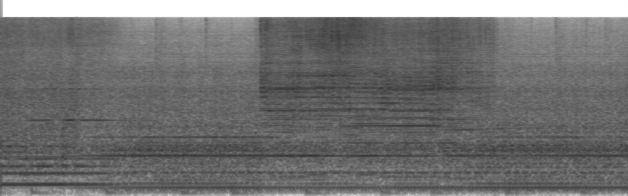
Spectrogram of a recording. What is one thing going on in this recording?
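A jointer machine hums loudly as wood is fed through its cutter.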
